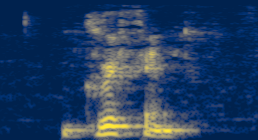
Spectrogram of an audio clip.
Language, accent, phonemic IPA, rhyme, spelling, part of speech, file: English, Southern England, /ˈɡɹɪf.ɪn/, -ɪfɪn, griffin, noun, LL-Q1860 (eng)-griffin.wav
- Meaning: A mythical creature with the body of a lion and head and wings of an eagle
